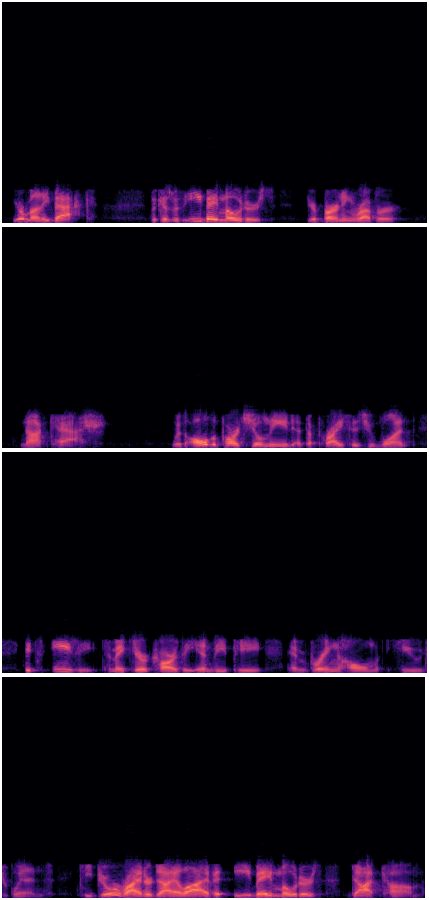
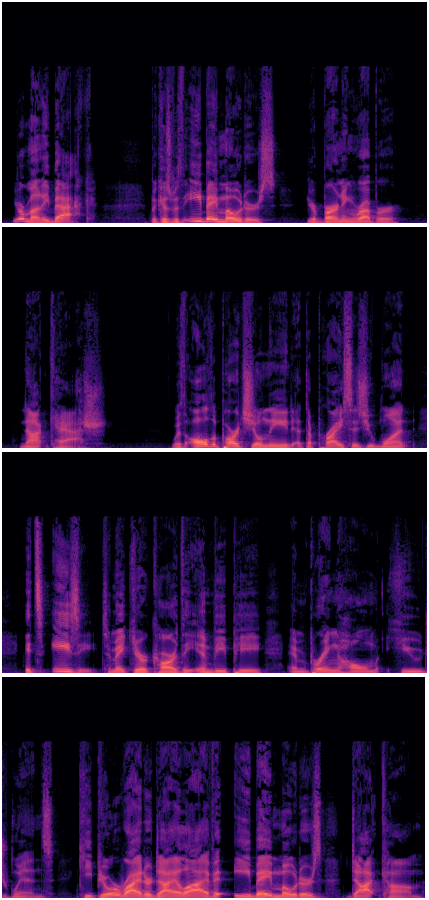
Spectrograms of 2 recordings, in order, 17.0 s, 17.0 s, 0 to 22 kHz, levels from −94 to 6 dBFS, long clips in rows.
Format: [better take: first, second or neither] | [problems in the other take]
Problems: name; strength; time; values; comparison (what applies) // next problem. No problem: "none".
second | phone-call audio; poor line; nothing above 3 kHz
